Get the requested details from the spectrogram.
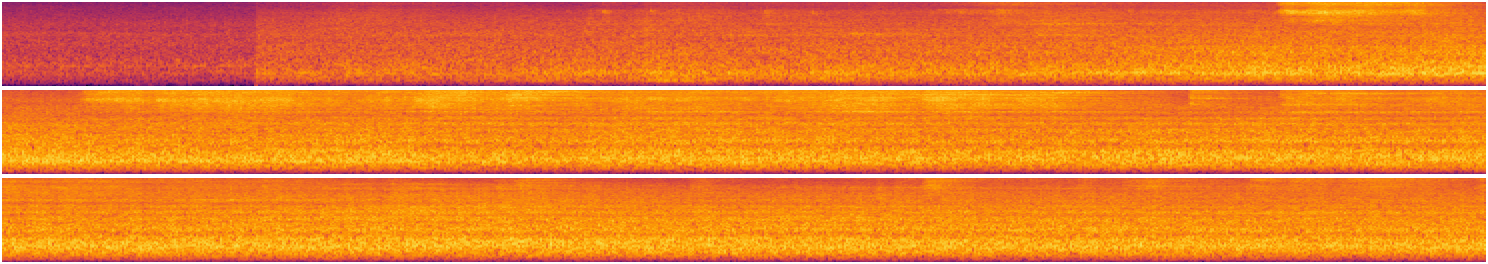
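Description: A freight train approaches and roars past close by.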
